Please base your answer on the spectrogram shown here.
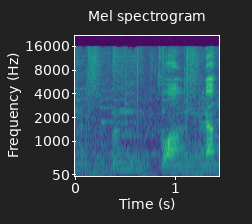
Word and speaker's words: Tân Binh Toàn Năng: (TL/N: Đông Quan is teaching JUSTB how to pronounce the Rookies' group name) ĐÔNG QUAN: Right! Right! That's absolutely correct! JIMIN: "Tan Binh Toan Nang!"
